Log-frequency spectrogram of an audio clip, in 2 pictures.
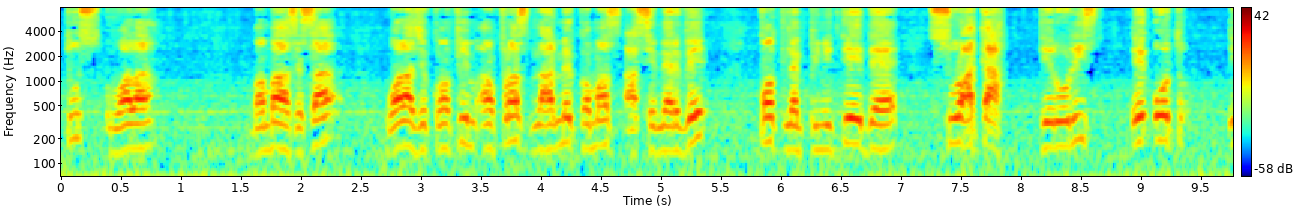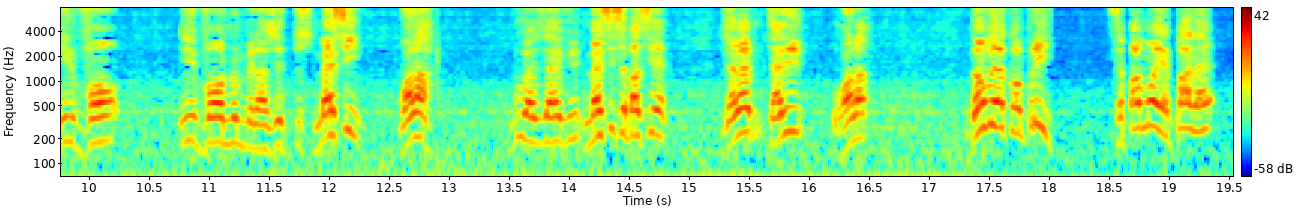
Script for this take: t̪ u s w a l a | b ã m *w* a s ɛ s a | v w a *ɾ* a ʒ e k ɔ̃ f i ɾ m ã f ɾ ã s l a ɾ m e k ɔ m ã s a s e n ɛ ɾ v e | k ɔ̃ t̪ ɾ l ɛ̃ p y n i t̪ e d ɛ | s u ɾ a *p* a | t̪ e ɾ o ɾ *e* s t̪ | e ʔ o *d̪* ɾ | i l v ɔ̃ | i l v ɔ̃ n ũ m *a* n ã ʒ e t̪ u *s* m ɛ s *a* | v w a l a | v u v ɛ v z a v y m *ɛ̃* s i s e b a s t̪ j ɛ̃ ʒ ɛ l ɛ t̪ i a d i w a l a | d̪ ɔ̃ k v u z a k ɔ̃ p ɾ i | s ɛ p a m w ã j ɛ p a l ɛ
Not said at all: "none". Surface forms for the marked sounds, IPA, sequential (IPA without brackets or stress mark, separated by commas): b, l, k, i, t̪, e, s, i, ɛ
